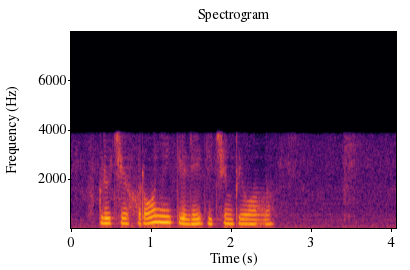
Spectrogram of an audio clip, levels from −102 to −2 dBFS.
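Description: From the start, the speech carries the damage of the GSM full-rate codec, plainly audible as a buzzy, gravelly roughness. The codec rebuilds the voice from a vocal-tract filter excited by a sparse, regularly spaced pulse train, discarding most of the fine excitation detail. The result fits a 13 kbps GSM stream. On a spectrogram, energy stops sharply at 4 kHz, and harmonics look smeared and grainy rather than clean.

At 2.30 s the signal suffers lost GSM frames, lasting 0.14 s until 2.44 s, about 120 ms, which fits six missing 20 ms frames. The decoder kept repeating the last good frame's parameters, so the sound hangs on as a rough, metallic ring instead of moving on. The waveform shows a repetitive stretch, and the spectrogram shows frozen horizontal bands before normal speech resumes.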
